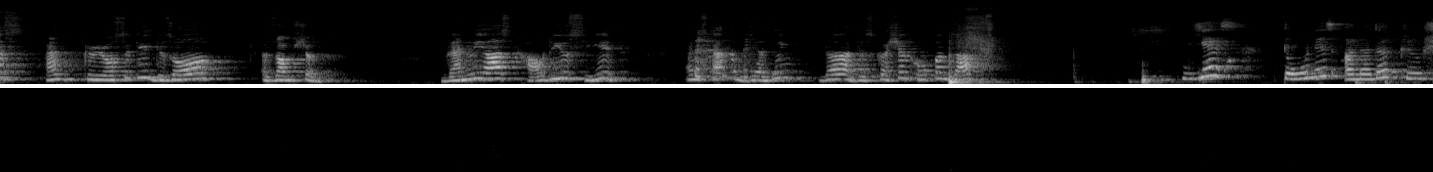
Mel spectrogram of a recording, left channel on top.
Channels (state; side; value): silent; right; 55 dB below the other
